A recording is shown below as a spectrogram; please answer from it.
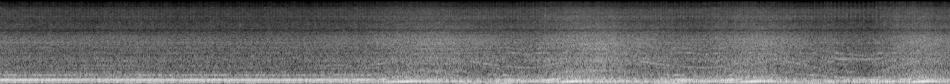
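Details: Alfa Romeo GTV 2.0 V6 Turbo, first start after rebuild, AFM-to-MAF conversion not yet tuned, aux belt needs re-tensioning: idle holds steady, then hunts up and down in uneven surges after a few seconds.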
